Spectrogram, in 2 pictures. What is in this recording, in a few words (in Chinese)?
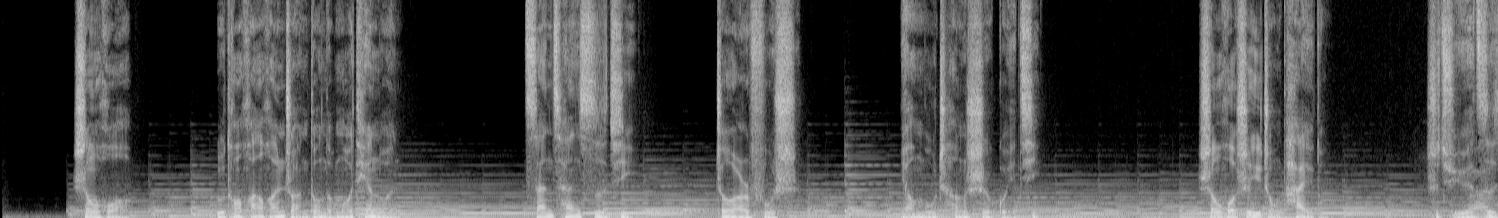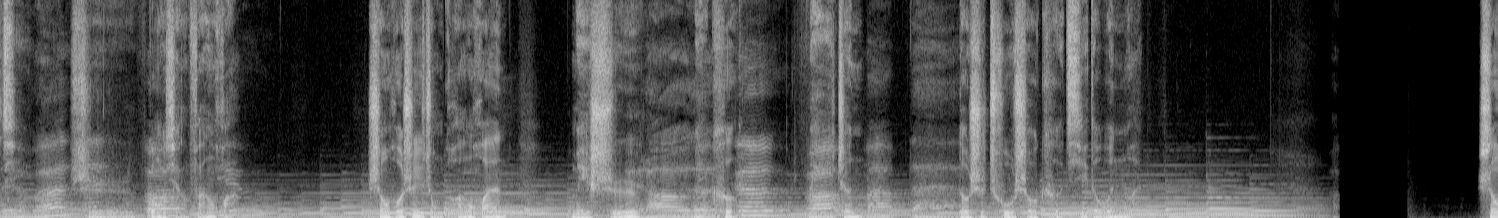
男 素人 走心 生活; 素人风格男声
